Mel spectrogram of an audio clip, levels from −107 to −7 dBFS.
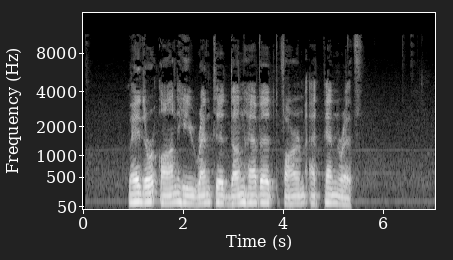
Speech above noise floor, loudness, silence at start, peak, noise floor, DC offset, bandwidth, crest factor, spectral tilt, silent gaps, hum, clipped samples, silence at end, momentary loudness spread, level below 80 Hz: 40 dB; -20 LUFS; 0.9 s; -2 dBFS; -60 dBFS; under 0.1%; 10 kHz; 18 dB; -8.5 dB/octave; none; none; under 0.1%; 1.7 s; 9 LU; -44 dBFS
